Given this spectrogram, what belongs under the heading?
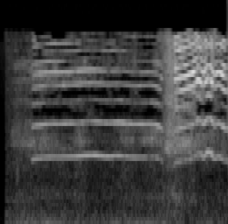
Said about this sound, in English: I've heard people snore like that. Oh, yeah. Like that? Yeah, when you hold their nose.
